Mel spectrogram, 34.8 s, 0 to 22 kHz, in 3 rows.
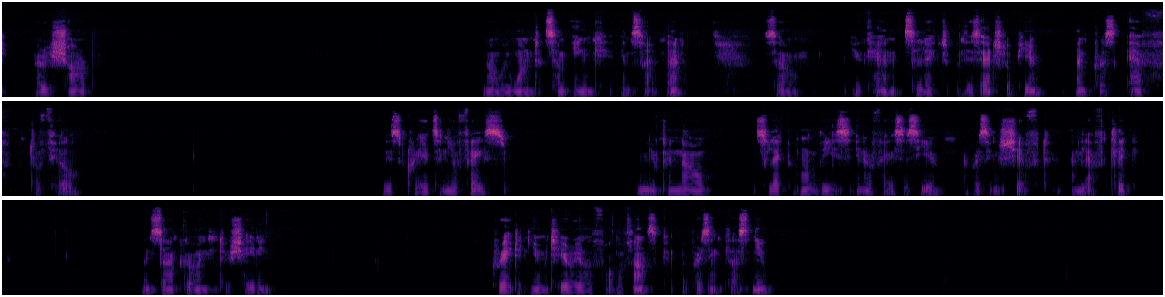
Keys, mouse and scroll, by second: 1.8 alt+z, 4.1-5.5 scroll up 4, 5.5-6.1 scroll down 1, 6.1-9.5 middle drag, 9.5 alt+click, 12.5 f, 14.8 3, 17.6 alt+shift+click, 19.3 alt+shift+click, 20.0-21.6 middle drag, 21.6 shift+click, 22.2 shift+click, 22.9 shift+click, 23.5 shift+click, 24.5-27.5 middle drag, 29.5 click, 30.3-30.6 scroll down 3, 31.0-31.5 middle drag, 31.5-32.1 scroll down 4, 32.1-34.5 shift+middle drag, 34.5-34.8 drag.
